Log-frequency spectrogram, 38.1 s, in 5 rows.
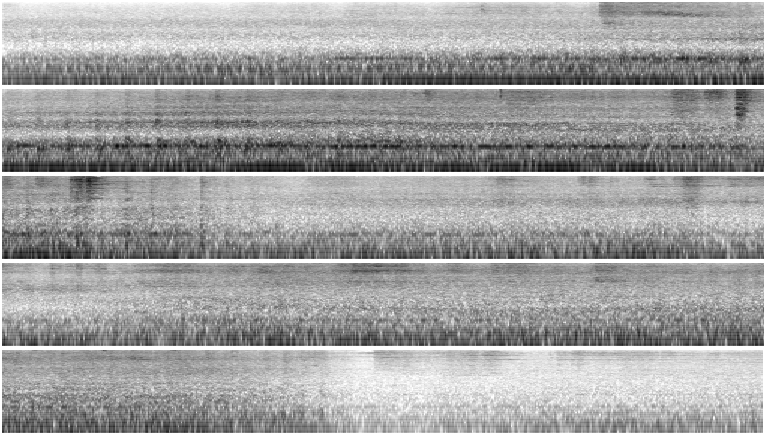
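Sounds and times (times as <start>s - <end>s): freight train rolling past: 0.0s - 38.0s.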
